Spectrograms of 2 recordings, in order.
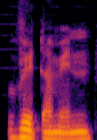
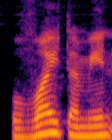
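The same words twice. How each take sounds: First: Vitamin as "VIT-amin"; short i in vitamin; British pronunciation. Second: Vitamin as "VYE-tamin"; American pronunciation. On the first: Teacher contrasting with the American, vitamin as "VIT-amin". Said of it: "instead of". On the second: Teacher showing American English, vitamin as "VYE-tamin". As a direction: eye diphthong in vitamin. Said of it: "I sound in the American English". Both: Shown as a demonstration.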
